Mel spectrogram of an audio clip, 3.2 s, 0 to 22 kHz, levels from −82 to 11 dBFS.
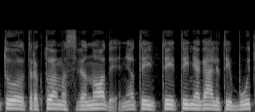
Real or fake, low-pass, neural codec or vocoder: real; 7.2 kHz; none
